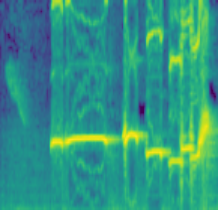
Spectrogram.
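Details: Sumatran Oriental magpie-robin in full song, seeking a rival to challenge: a long steady clear whistle held for half a second, followed by quick varied whistled notes that dip and rise, ending in a bright upward flourish.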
